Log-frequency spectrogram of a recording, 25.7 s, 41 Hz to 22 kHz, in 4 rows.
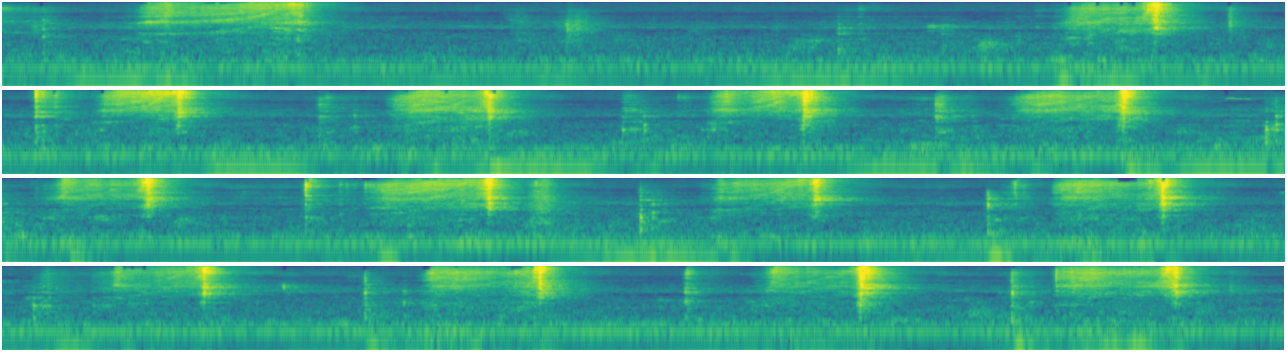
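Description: A kitchen knife has its fine edge trued up on a small 4x2-inch fine-grit sharpening stone, giving steady soft rasping strokes with brief scraping peaks, close and fairly quiet over a constant low hum, with no talking.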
